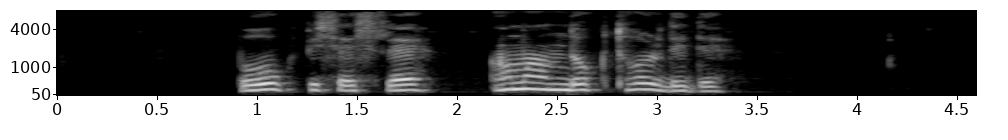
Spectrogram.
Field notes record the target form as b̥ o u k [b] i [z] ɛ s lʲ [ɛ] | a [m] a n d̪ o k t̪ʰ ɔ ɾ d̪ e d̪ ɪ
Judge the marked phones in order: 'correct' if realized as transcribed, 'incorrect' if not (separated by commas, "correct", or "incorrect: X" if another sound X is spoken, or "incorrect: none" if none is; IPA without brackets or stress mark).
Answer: correct, incorrect: s, correct, correct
